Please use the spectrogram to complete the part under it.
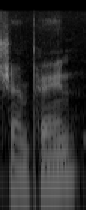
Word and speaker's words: Champaign: Is it pronounced Champaign? – Yeah.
